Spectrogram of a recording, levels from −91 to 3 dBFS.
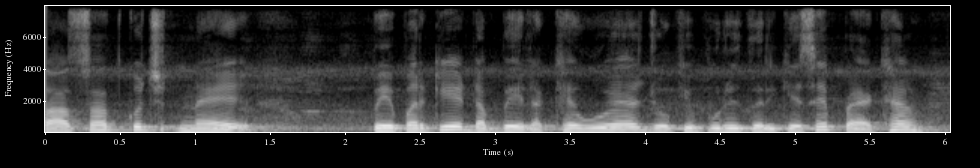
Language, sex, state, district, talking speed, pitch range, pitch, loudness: Hindi, male, Uttar Pradesh, Lucknow, 170 wpm, 145-175 Hz, 160 Hz, -16 LUFS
